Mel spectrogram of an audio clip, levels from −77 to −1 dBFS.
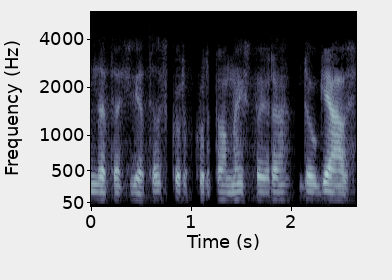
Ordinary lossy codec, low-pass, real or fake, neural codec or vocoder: AAC, 24 kbps; 5.4 kHz; fake; autoencoder, 48 kHz, 32 numbers a frame, DAC-VAE, trained on Japanese speech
